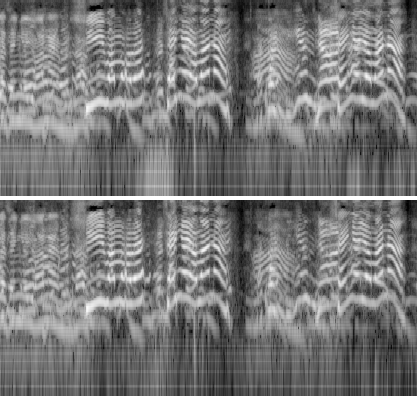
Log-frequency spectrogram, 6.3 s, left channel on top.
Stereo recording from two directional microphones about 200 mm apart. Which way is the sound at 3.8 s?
40° left (ahead or behind).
